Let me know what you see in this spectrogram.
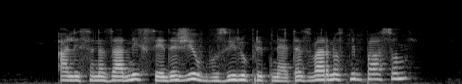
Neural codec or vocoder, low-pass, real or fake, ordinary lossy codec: none; 5.4 kHz; real; none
